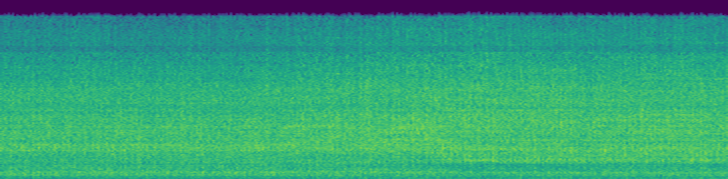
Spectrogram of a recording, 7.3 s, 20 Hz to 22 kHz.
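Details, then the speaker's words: 1970 Yamaha HS1 90cc twin two-stroke, choke on, leaking oil pump: harsh raspy buzz at steady fast idle with a clattery edge, one side running better than the other; very noisy running, owner suspects crank bearings. "doesn't sound very good sounds good back here [Music] this gu running better over here yeah that's pretty bad I think that's what we're up against crank [Applause] bearings"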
